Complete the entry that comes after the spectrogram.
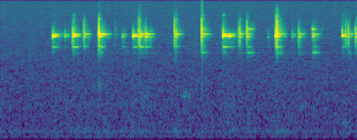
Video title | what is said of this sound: ASMR * Tapping on a Beautiful Green Retro Vase * Super Tingly - Glass Sounds * | it makes a very nice tapping sound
